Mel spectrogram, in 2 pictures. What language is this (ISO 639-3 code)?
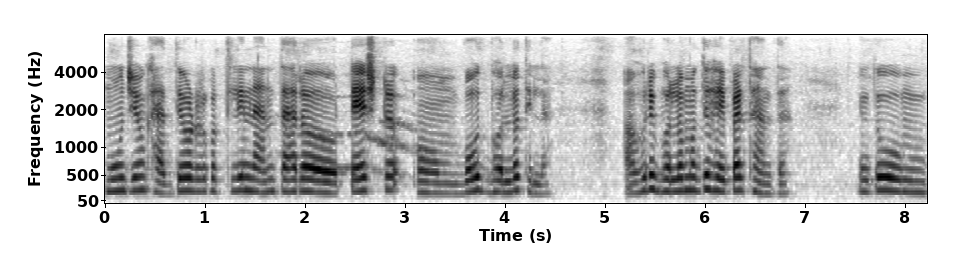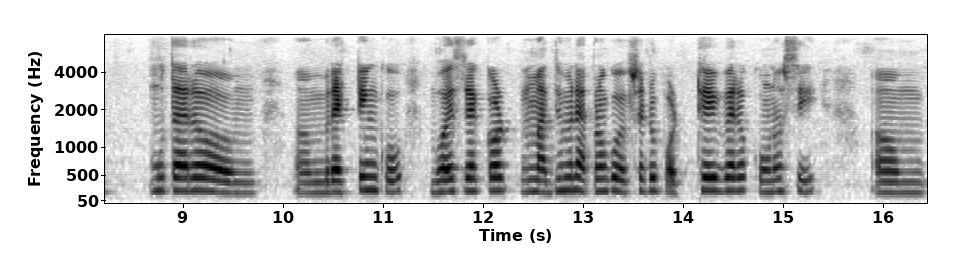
ori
